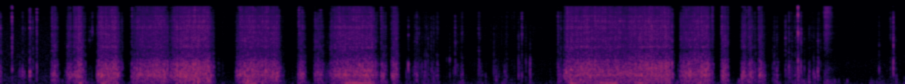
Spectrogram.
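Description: Fabric rustles under hands.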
